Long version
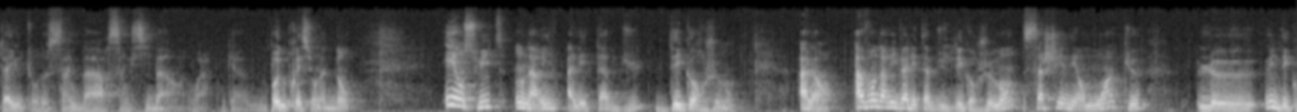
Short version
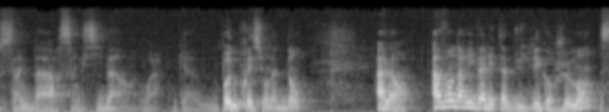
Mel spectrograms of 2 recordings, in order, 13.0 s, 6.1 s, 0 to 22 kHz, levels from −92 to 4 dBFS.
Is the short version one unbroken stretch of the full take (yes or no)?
no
